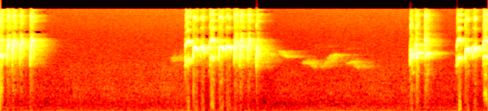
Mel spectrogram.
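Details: Orange-headed thrush, played to provoke a silent bird into singing back in ngeplong style. Loud bursts of rich, scratchy, high twittering phrases are separated by pauses, with a soft, wavering, lower warble trailing between the bursts.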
